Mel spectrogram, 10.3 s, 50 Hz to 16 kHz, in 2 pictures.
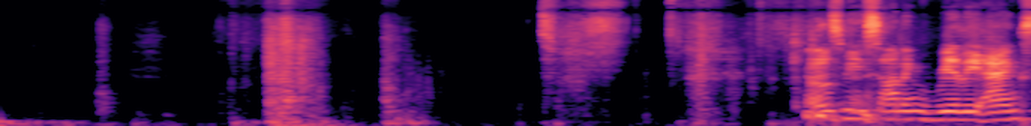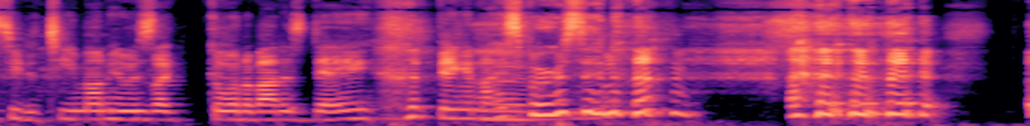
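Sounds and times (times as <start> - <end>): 
door closing with thuds and scrapes: 1.2 - 2.2
speech: 4.0 - 10.0
laughter: 7.0 - 10.3.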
